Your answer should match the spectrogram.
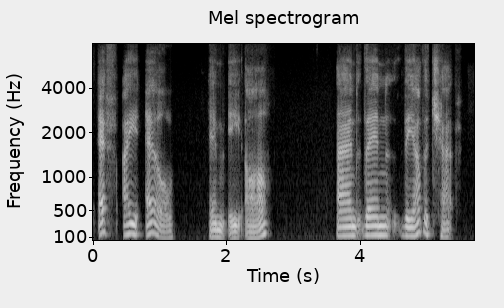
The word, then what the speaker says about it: Falmer: It, pronounced Falmer down here.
